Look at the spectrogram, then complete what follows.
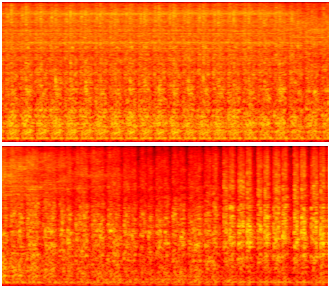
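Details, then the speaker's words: Scrap-built carbureted gas dump truck, first start in a long time: loud lumpy idle with uneven loping beat about three times a second. Owner suspects ignition timing slightly off or aggressive cam; unconfirmed. "yep she's a runner and she might be a little out of time or she might just be that cammed I honestly don't know probably a little out of time"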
